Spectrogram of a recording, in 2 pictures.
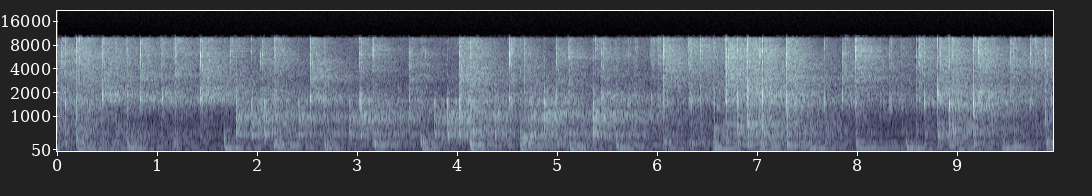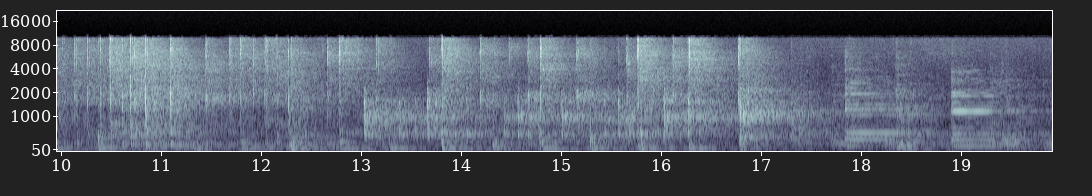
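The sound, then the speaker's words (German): Plucked guitar strings ring out alongside sharp percussive knocks on the guitar's body, played continuously and fairly loud, with tones becoming more sustained and sparse near the end; a performance of the piece 'Gaucho' by Brazilian composer Chivinha Gonzaga, played at the Jugend musiziert competition. “Da habt ihr nicht nur die Saiten gezupft, sondern auch auf der Gitarre geklopft.”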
